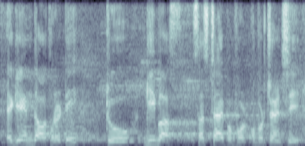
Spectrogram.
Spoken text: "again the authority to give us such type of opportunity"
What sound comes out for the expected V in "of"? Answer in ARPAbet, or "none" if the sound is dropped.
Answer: P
